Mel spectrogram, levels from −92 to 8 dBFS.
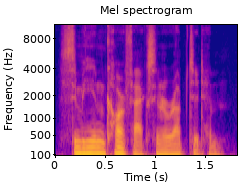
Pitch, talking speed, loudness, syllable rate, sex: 95 Hz, 130 wpm, -15 LUFS, 5.5 syllables/s, male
